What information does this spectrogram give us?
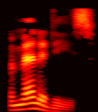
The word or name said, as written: amenities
